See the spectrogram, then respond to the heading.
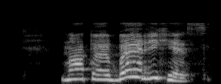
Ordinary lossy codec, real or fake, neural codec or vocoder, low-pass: MP3, 64 kbps; fake; codec, 16 kHz, 8 kbps, FreqCodec, smaller model; 7.2 kHz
